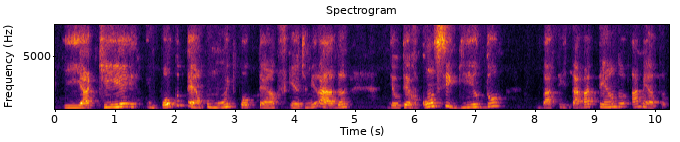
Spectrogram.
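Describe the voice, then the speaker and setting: Her pitch fairly high, a woman talks at a very slow pace with lively intonation and big swings in loudness. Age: 70s. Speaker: nutrition client. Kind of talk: testimonial interview.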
